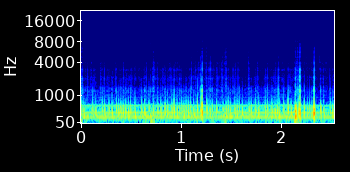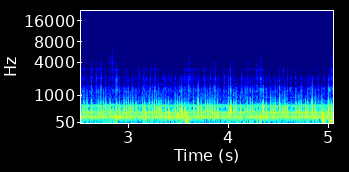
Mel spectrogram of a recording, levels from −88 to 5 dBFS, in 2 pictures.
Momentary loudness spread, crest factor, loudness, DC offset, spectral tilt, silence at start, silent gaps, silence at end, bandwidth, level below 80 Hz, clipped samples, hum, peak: 6 LU; 22 dB; -33 LUFS; under 0.1%; -11 dB/octave; 0 s; none; 0 s; 5.2 kHz; -52 dBFS; under 0.1%; none; -10 dBFS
